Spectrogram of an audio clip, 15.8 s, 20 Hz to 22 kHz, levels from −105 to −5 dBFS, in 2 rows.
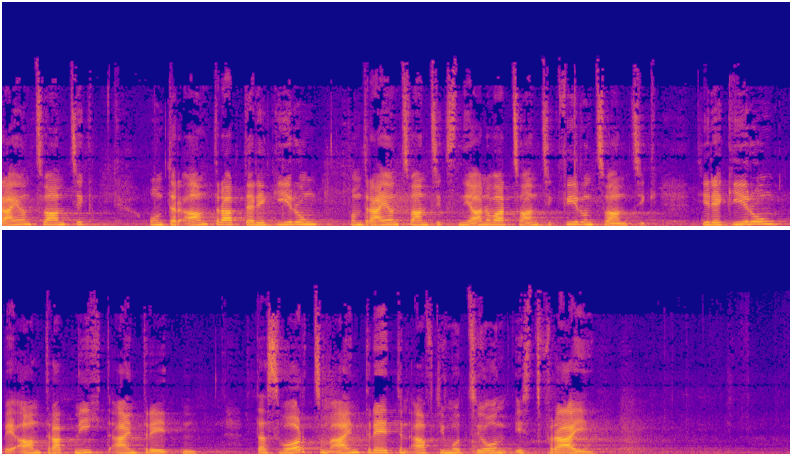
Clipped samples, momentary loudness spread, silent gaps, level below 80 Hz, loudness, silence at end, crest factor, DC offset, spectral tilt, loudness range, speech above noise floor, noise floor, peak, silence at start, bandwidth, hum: under 0.1%; 12 LU; none; -68 dBFS; -25 LUFS; 1.45 s; 22 dB; under 0.1%; -4 dB/octave; 3 LU; 31 dB; -56 dBFS; -4 dBFS; 0 s; 16 kHz; none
